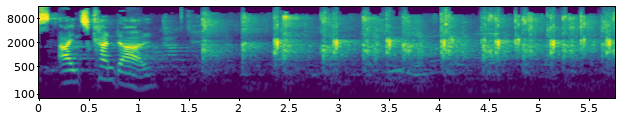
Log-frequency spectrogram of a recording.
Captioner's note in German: Beifall DIE LINKE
